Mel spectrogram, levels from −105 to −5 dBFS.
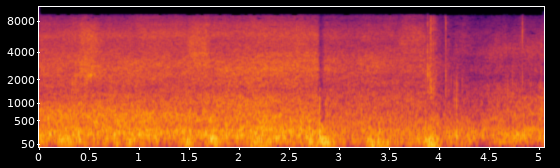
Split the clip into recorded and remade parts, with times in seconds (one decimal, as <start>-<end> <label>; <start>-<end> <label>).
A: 0.0-1.6 remade; 1.6-5.1 recorded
